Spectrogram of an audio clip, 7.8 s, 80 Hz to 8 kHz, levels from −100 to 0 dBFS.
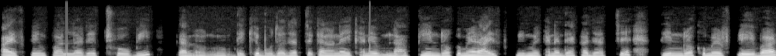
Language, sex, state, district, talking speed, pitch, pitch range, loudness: Bengali, female, West Bengal, Dakshin Dinajpur, 185 wpm, 220 Hz, 210-230 Hz, -24 LUFS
